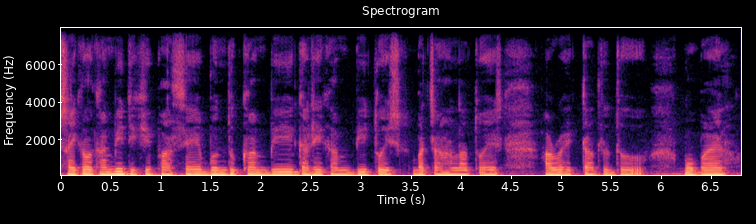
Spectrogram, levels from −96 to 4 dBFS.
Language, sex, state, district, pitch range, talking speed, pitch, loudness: Nagamese, male, Nagaland, Kohima, 120-130 Hz, 185 wpm, 125 Hz, -15 LUFS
